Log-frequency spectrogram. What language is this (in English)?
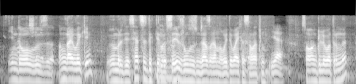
Kazakh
